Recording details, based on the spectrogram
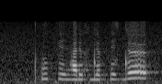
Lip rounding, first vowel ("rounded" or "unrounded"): rounded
